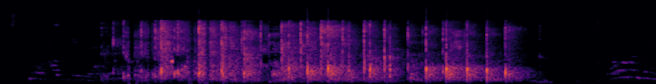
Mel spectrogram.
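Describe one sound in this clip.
A group of people clap their hands over an online call.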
